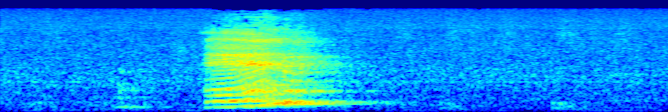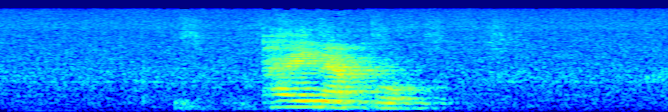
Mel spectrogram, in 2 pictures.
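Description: A woman speaks clearly and slowly, close by.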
